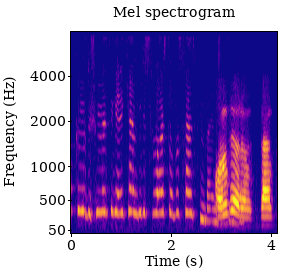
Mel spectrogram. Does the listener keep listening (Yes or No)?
No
